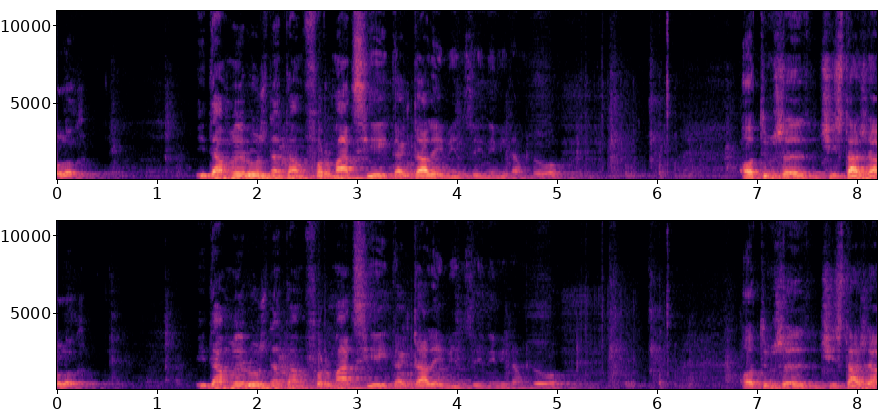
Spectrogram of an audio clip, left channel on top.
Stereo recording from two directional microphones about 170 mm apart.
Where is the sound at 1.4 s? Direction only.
40° left (ahead or behind).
